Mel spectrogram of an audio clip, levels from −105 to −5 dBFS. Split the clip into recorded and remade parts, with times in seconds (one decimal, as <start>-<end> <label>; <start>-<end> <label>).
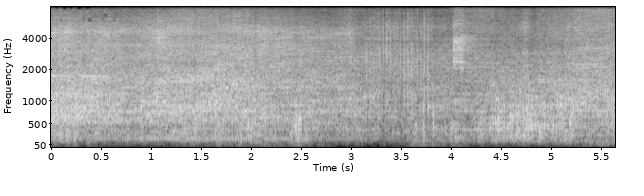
0.0-0.7 recorded; 0.7-1.6 remade; 1.6-2.1 recorded; 2.1-5.6 remade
